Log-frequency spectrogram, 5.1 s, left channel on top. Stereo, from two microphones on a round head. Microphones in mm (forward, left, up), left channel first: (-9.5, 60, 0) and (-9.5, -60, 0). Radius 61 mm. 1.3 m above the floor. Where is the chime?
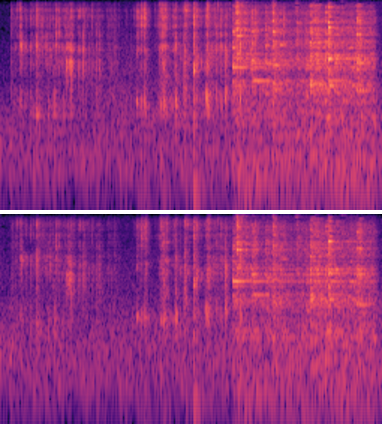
70° left (ahead or behind), 1.2 m.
